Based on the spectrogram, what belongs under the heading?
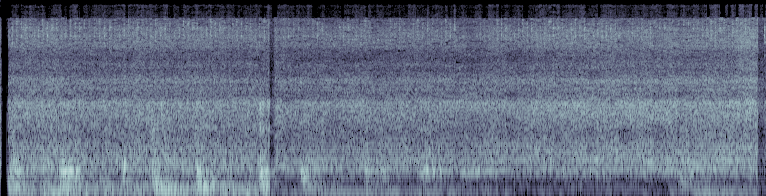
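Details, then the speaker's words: Ford Explorer, phone recording at the front strut mount while the steering wheel is turned with the engine running: dull, uneven clunks; the strut mount bearing is worn from debris getting in and needs replacing as one piece with the mount. "Some of explorer make a clunking noise while steering wheel turning."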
